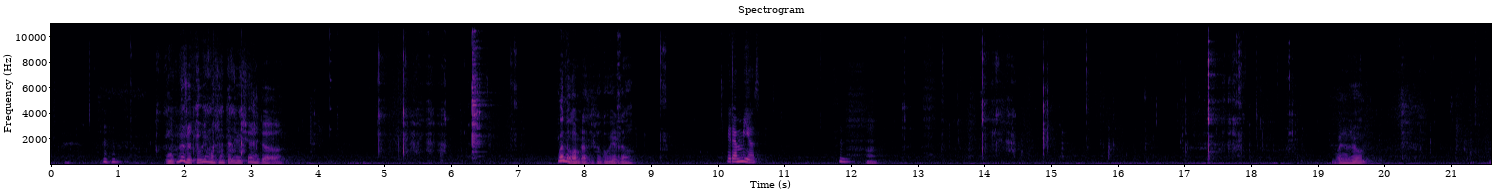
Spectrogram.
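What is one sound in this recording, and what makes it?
Forks and knives clink against plates.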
